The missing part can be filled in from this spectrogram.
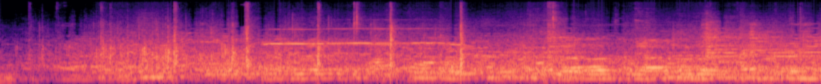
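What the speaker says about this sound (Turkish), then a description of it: "Nerede alkışlar?" An outdoor crowd at a traditional bull wrestling event claps and cheers in a busy murmur, with scattered sharp claps and a distant loudspeaker voice running underneath.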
